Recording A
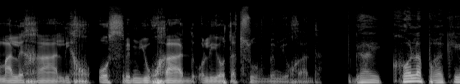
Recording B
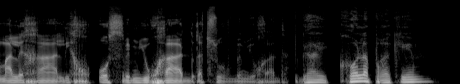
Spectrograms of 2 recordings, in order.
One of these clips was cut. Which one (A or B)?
B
